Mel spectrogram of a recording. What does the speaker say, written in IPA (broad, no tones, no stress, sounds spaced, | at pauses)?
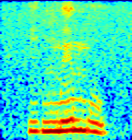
i ŋ͡m e m u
